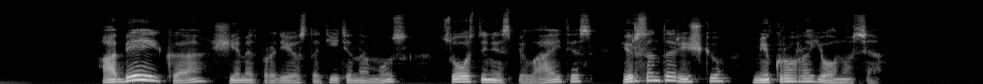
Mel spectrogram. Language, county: Lithuanian, Klaipėda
